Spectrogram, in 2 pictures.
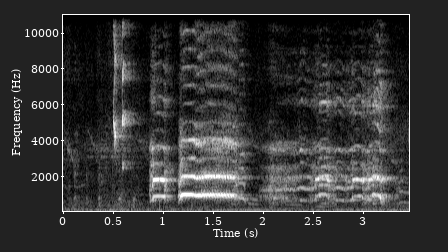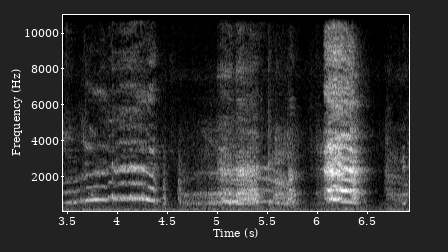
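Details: Kukuak Balenggek rooster, a native singing chicken breed from Solok, West Sumatra, Indonesia: a long, multi-part crow of several connected, wavering harmonic syllables over about six seconds, ending in a louder, rougher final burst.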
